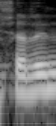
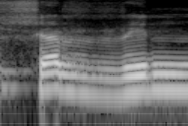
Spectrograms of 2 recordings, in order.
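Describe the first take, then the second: First: The r sound is short and single. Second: The r sound is held and doubled. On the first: The speaker calls it wrong. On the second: The speaker calls it right.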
